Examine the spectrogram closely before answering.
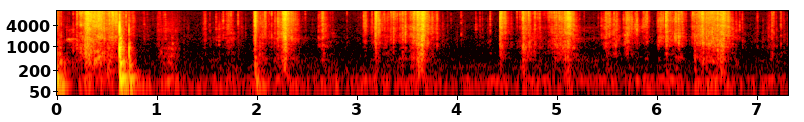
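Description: Thin metallic transfer foil sheet crinkling as it is pressed onto a glued paper page and peeled back up, in short irregular rustles with gaps between them.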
